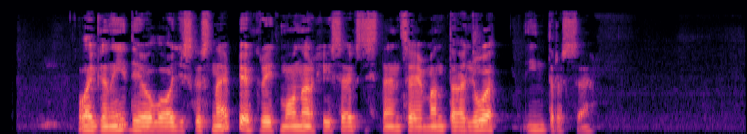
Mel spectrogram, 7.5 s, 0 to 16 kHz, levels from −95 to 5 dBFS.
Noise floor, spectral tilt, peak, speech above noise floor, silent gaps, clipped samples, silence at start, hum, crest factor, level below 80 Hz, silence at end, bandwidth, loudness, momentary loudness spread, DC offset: -67 dBFS; -5 dB/octave; -2 dBFS; 47 dB; none; under 0.1%; 0.8 s; none; 20 dB; -68 dBFS; 1.55 s; 11.5 kHz; -20 LUFS; 16 LU; under 0.1%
